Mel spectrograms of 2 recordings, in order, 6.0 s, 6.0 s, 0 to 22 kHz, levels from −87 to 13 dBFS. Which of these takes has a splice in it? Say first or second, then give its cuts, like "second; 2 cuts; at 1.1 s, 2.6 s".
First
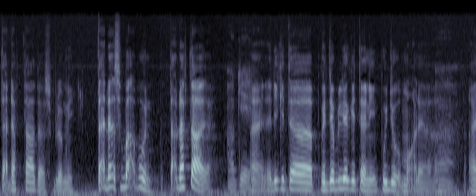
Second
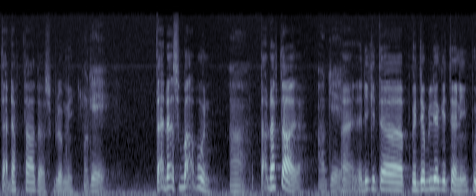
first; 2 cuts; at 1.0 s, 2.0 s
